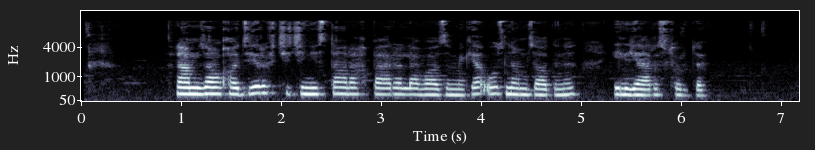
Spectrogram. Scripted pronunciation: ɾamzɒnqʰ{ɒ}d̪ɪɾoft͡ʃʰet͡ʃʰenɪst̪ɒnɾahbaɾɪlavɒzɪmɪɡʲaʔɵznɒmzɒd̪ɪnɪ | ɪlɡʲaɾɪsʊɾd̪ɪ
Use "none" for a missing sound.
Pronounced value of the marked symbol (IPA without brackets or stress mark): ɒ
